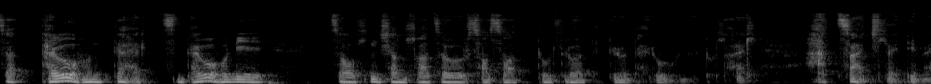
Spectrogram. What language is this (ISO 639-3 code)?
tur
